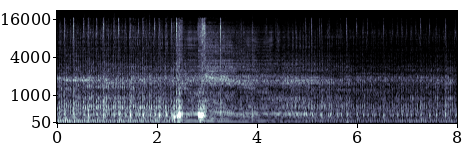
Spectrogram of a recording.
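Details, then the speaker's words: About 40-year-old Kawasaki KDX200A two-stroke enduro, first start after an engine rebuild with the crankshaft bearing fixed and some pattern parts: two quick throttle blips, then a smooth, even idle with no bottom-end rumble or rattle. Healthy. "I'm really pleased how the engine sounds. It's so much smoother as well with that crankshaft bearing sorted out."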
